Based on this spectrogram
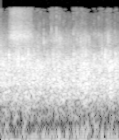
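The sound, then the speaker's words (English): A church audience claps steadily for the pastor after his sermon, a dense, even wash of many hands with no single claps standing out, holding at a moderate level throughout with no voices on top. “I don't know if you're clapping for me or for your patience, but I accept the gesture.”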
